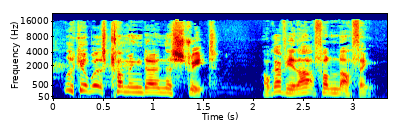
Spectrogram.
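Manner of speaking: Davy Jones tempting. Acted. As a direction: coax him like a sly sailor offering a prize.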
